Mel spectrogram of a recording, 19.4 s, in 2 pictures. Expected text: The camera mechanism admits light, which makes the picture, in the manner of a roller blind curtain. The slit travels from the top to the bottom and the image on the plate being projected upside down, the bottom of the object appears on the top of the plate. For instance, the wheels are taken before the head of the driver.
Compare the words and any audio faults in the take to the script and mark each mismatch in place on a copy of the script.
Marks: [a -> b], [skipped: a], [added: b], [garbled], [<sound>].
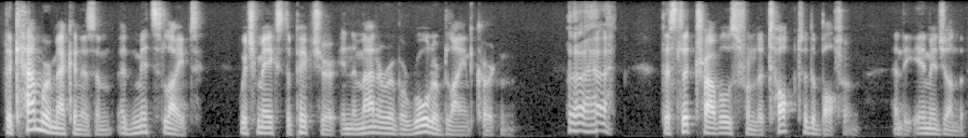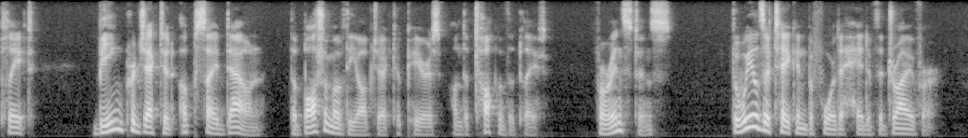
The camera mechanism admits light, which makes the picture, in the manner of a roller blind curtain. [laugh] The slit travels from the top to the bottom and the image on the plate being projected upside down, the bottom of the object appears on the top of the plate. For instance, the wheels are taken before the head of the driver.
